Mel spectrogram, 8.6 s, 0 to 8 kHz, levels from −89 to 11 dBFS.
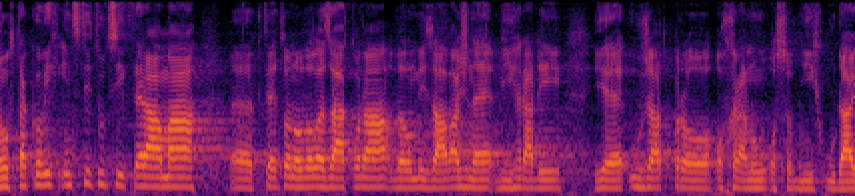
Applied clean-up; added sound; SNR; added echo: none; none; none; none.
